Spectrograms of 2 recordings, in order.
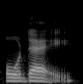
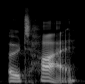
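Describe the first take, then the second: First: It is pronounced like 'all day'. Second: It is pronounced like 'oh-tie'. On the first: The speaker calls it wrong. "but I said all day" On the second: The speaker calls it right. "you would say the word of the drink as Otai"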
